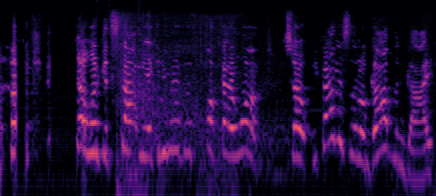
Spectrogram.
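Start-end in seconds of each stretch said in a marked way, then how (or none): 0.1-2.6 giddy newbie boast. Retold or imitated.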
